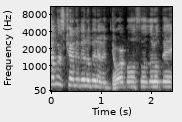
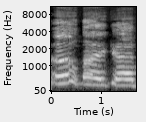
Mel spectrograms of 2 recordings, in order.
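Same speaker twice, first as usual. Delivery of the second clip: laughing; 6 semitones higher, 3 dB louder, much slower than usual. Real, not acted. Still laughing at clip.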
